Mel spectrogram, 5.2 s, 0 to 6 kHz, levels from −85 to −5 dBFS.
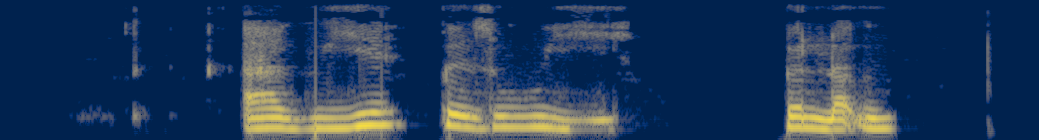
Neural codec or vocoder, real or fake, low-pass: none; real; 5.4 kHz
